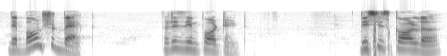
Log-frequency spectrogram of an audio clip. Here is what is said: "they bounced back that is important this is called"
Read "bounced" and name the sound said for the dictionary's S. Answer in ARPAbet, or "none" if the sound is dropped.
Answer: SH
